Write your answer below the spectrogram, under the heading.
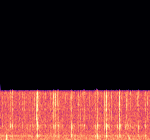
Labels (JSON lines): {"label": "ambient", "recorder": "HydroMoth"}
